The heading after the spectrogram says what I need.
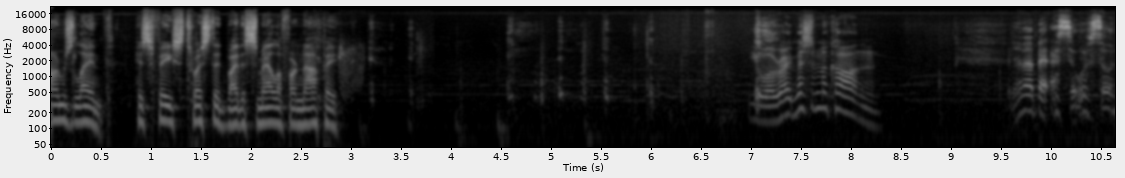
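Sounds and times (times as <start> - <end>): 
speech: 0.0 - 3.2, 7.1 - 8.4, 9.6 - 10.6
woman's harsh throaty coughing fit: 3.0 - 3.8, 4.5 - 6.4, 7.0 - 7.3.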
